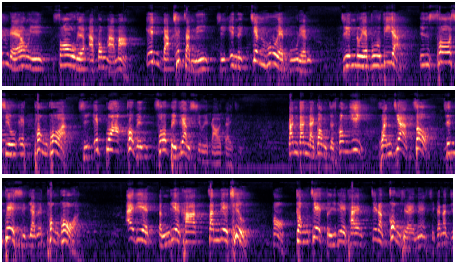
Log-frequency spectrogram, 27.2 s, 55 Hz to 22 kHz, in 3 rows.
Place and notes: Protest march, Sony ECM-MS907, Sony Hi-MD MZ-RH1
